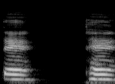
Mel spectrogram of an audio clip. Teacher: इनके उच्चारण में जीवा दांतों में लगती है, यानी दांतों का स्पर्श करती है।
